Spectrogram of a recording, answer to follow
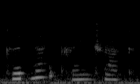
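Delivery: soft whisper trailing off; hushed goodnight. Acted. Reader bidding crane truck goodnight, in a whisper. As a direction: whisper it like a child is asleep.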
